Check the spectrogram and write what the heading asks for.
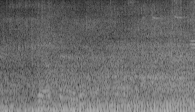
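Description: Steady low hum of an idling car engine, with faint voices of people talking in the background.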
